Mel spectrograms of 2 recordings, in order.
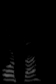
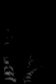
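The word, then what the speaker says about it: Orpah: a break right here you think I'm saying it wrong but it is orpa it's not Oprah when you read it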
